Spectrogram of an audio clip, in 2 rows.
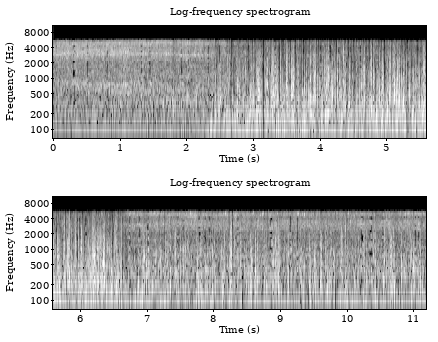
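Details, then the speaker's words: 1993 Chevy S10 with the non-Vortec 4.3 TBI V6 idling before the alternator, tensioner and idler replacement: faint rough grinding and an occasional squeak from a worn alternator bearing; the tensioner pulley also wobbles. "and also if you listen closely you can hear a little grinding in the alternator and an occasional squeak."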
